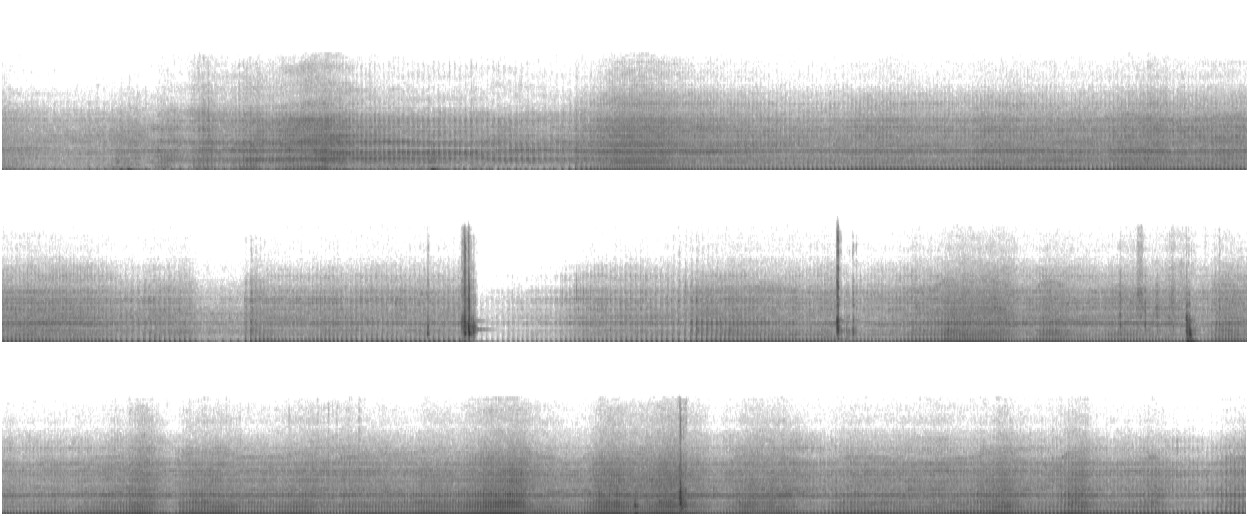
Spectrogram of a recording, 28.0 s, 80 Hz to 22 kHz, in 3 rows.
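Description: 2008 Yamaha WR250F's single-cylinder four-stroke enduro engine running under constantly changing throttle, its revs rising and falling over and over, with sharp knocks now and then. About halfway through the engine note drops away briefly before picking up again.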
